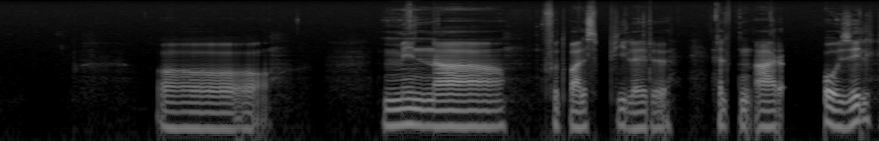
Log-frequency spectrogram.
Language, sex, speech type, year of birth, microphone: Norwegian, male, spontaneous, 1983, Sennheiser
